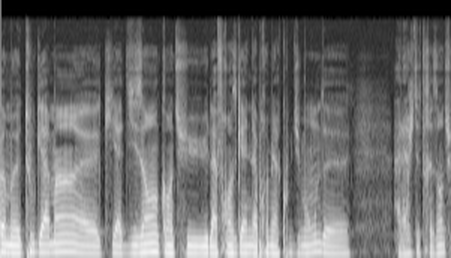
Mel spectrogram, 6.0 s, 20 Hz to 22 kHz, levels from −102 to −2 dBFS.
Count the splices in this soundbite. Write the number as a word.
zero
